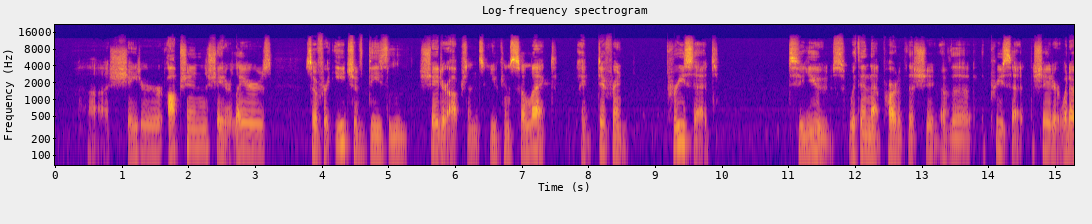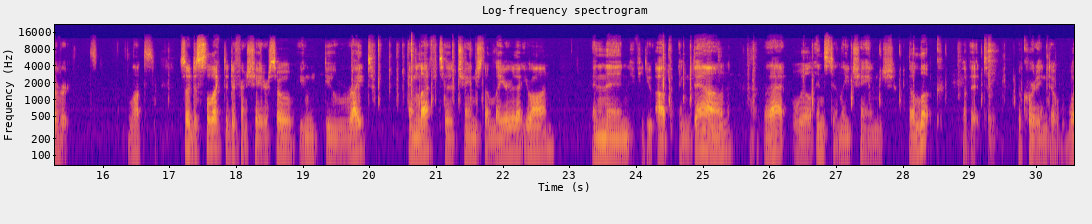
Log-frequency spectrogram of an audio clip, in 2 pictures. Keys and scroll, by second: 19.6 Right, 20.0 Right, 20.2 Right, 20.4 Right, 20.5 Left, 20.7 Left, 20.9 Left, 21.1 Right, 21.3 Right, 21.5 Right, 24.3 Down, 24.6 Down, 25.6 Down, 26.4 Up, 27.1 Up, 27.5 Down, 27.8 Down, 27.9 Down, 28.4 Down, 28.9 Down, 29.4 Up, 30.1 Down, 30.3 Down.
